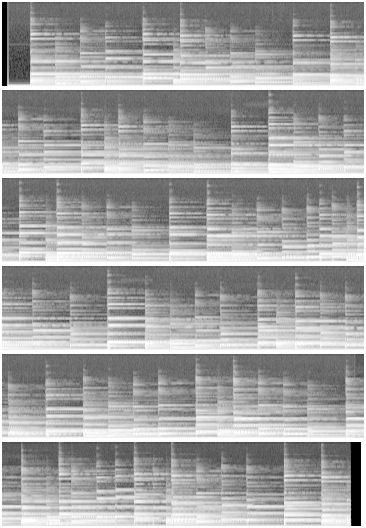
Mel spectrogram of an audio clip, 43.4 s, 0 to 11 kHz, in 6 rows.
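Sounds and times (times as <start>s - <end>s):
guitar suite: 0.6s - 43.2s.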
